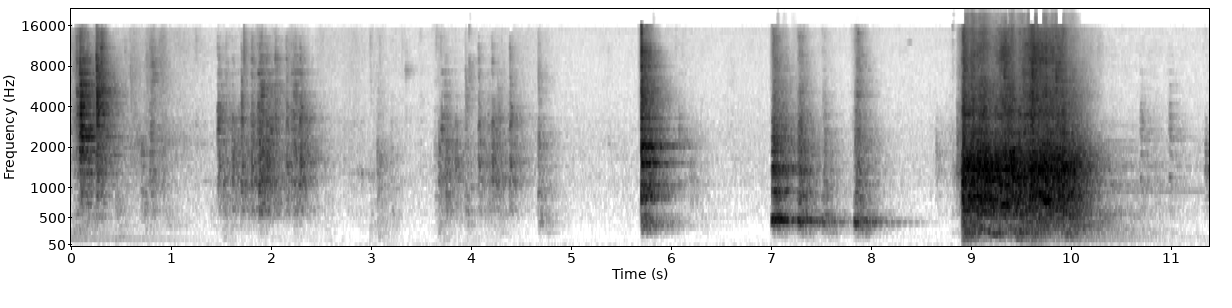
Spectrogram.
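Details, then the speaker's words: Freshly rebuilt Ford tractor with brand-new carburetor, fuel turned on, first start attempt: short sluggish cranking bursts fading within a second or two without catching; dead battery, charger then hooked up. "fuel dead battery all right all right chargers hooked up let's give her another shot"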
